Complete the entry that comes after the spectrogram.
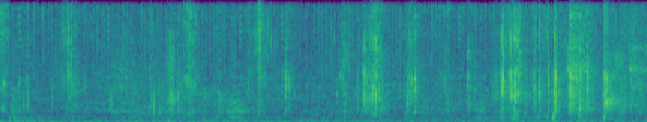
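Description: Close-miked chewing and lip-smacking of chowmein and fried rice eaten by hand, with sharp crunchy bites into raw green chillies in the second half.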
